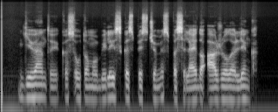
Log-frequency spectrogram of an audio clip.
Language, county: Lithuanian, Utena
